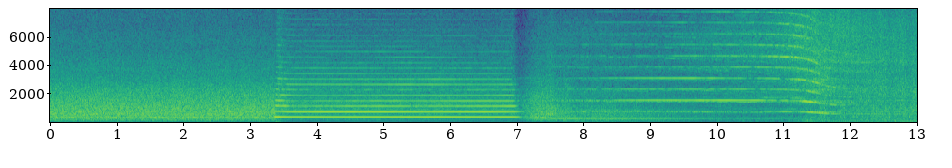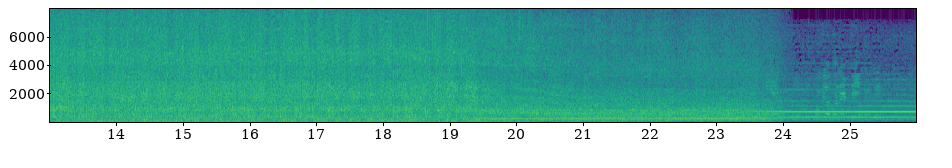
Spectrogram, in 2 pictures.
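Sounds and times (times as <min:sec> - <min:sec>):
train horn: 0:03.3 - 0:12.6, 0:19.4 - 0:26.0.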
